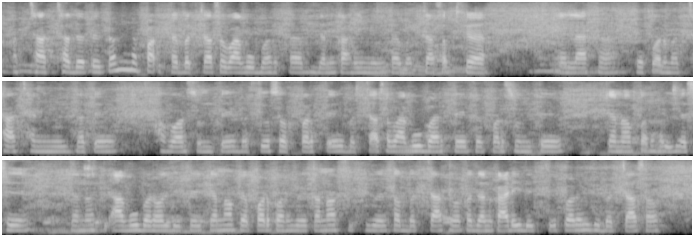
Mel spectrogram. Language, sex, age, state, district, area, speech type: Maithili, female, 30-45, Bihar, Araria, rural, spontaneous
